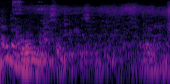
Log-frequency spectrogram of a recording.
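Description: Faint murmur of voices in the room, with a brief high, wavering whine-like sound near the start.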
